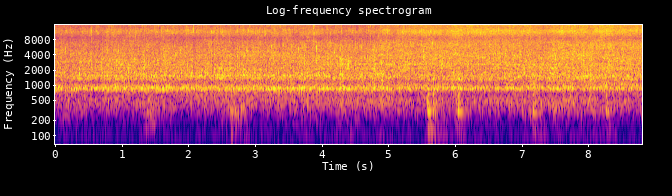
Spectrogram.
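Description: Pancit sizzles steadily in a pan after soy sauce and oyster sauce are added, a dense, continuous frying hiss with occasional soft scrapes of stirring.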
